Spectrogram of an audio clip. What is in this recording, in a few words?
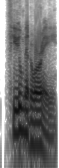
"fumitory", American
